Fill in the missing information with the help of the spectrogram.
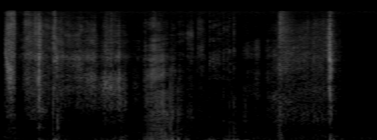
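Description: Fingertips and long nails press and rub against the glossy paper pages of a large open hardcover photo book about underwater wrecks, then slowly turn a page. Bright, crinkly rustling and smooth sliding swells are heard, broken by a few sharp, high paper ticks, before the sound fades to a quiet hiss.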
